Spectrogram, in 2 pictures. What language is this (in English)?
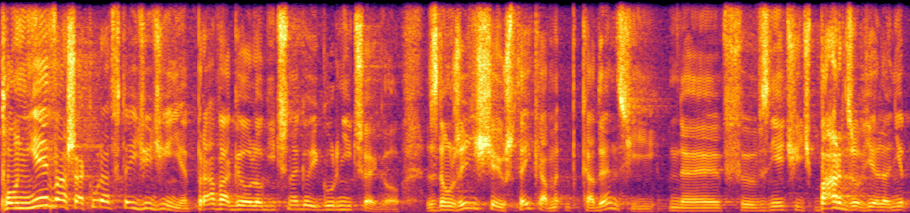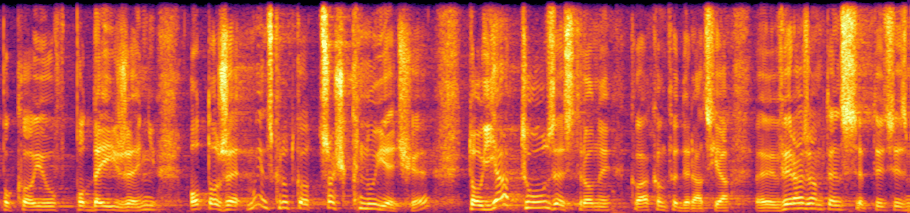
Polish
